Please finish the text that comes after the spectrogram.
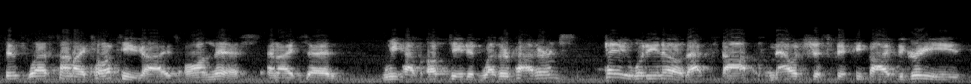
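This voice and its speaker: A man's voice: medium pitch, unhurried, husky. A man calling in over a noisy phone line, complaining in a frustrated, emphatic way and repeating his phrases. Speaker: jailed caller. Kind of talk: phone call venting about jail and legal case. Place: phone call from jail. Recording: tinny phone line with noise.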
